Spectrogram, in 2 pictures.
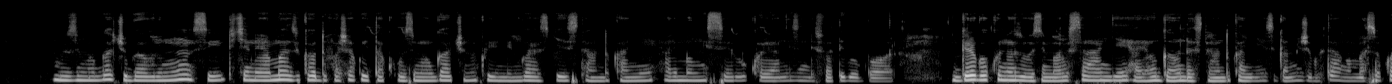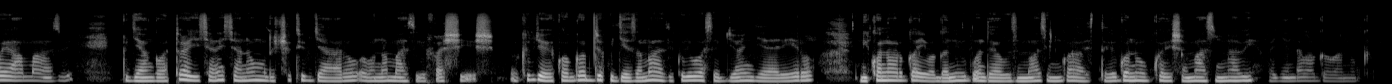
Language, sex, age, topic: Kinyarwanda, female, 18-24, health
